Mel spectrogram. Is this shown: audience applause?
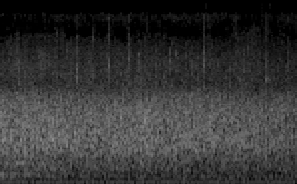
yes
